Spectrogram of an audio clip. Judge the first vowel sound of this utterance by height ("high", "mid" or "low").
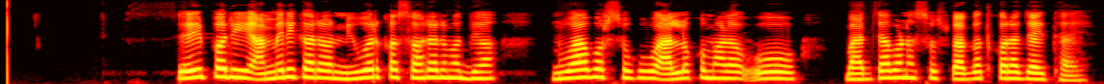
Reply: mid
